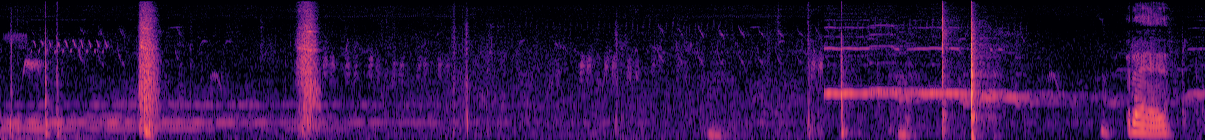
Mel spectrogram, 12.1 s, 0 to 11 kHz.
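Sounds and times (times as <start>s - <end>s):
steady high tone: 0.0s - 6.5s, 8.2s - 12.0s
small birds chirping: 0.0s - 12.0s.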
